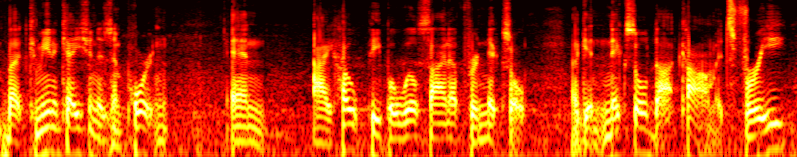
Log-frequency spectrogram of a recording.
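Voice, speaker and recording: A man's voice: low-pitched, lively intonation, a little slow, creaky, poor audio. A man speaking as an interviewed police official, earnest and urging in a conversational way. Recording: faint background noise.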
